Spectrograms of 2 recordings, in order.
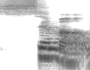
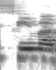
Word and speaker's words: Sima: your last name but my first name is simma like similarity or simma down and my last name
